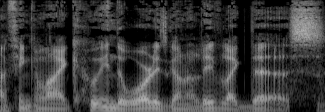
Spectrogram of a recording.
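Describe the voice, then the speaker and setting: A man speaks with a Romanian accent. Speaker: pastor. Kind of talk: interview testimony. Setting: studio. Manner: loud.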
